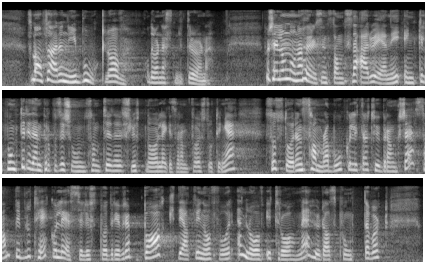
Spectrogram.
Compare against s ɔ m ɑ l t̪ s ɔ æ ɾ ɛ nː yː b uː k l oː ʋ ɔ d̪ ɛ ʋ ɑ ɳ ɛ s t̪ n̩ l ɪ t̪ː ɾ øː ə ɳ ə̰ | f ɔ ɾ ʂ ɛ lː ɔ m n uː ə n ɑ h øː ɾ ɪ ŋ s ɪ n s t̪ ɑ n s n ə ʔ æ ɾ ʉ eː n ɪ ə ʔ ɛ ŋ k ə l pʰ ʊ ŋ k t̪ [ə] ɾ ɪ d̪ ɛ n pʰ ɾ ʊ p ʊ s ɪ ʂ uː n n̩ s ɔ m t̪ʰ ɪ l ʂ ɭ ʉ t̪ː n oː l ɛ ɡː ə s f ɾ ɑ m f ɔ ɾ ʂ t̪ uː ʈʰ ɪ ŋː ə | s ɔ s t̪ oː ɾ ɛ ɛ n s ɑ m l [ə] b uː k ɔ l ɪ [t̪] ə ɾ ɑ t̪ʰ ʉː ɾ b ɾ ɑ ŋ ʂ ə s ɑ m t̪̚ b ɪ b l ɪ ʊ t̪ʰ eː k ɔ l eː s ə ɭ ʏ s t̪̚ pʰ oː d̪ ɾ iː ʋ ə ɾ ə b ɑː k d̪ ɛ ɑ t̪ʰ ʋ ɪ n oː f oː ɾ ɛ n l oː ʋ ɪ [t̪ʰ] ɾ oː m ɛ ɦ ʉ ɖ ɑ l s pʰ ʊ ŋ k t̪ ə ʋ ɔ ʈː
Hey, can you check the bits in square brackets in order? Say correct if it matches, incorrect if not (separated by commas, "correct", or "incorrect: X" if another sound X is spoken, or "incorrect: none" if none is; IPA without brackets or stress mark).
correct, incorrect: ɑ, correct, correct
